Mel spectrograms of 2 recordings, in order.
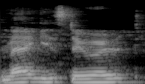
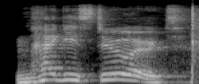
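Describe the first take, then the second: First: Said in the usual way. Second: Much higher and slower, thrilled to have it; excited exclamation. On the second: Real, not acted. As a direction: call the name out like a winning guess. Excited guess at the answer.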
